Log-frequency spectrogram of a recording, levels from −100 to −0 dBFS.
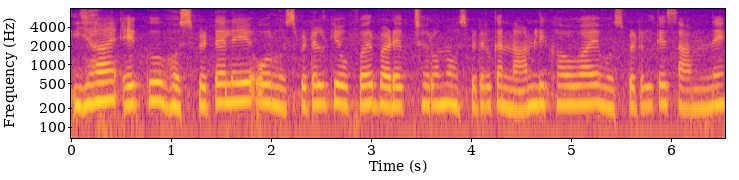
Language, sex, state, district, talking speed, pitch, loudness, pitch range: Hindi, female, Chhattisgarh, Bilaspur, 195 wpm, 230 Hz, -16 LUFS, 220-235 Hz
